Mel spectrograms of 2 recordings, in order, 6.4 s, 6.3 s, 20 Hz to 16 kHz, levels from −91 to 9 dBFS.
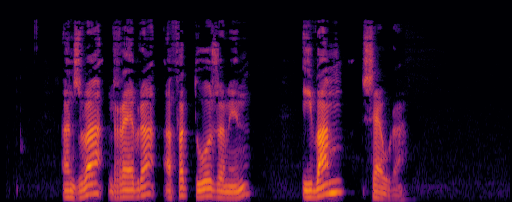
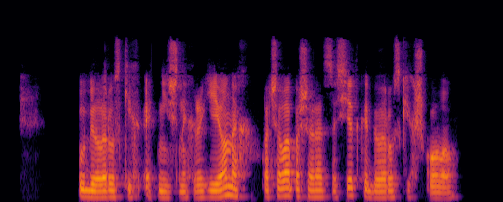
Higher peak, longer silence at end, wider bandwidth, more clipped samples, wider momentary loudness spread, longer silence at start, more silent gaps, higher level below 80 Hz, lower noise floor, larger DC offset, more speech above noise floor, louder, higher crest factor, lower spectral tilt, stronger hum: about the same, -2 dBFS vs -2 dBFS; first, 1.35 s vs 0.6 s; first, 11.5 kHz vs 8 kHz; neither; about the same, 11 LU vs 9 LU; first, 0.8 s vs 0.25 s; neither; about the same, -66 dBFS vs -62 dBFS; about the same, -74 dBFS vs -74 dBFS; neither; about the same, 52 dB vs 54 dB; about the same, -23 LUFS vs -21 LUFS; about the same, 24 dB vs 20 dB; about the same, -4.5 dB/octave vs -5 dB/octave; neither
